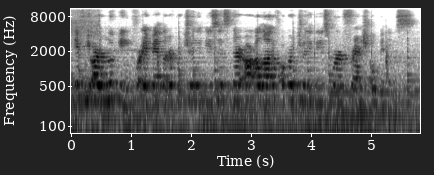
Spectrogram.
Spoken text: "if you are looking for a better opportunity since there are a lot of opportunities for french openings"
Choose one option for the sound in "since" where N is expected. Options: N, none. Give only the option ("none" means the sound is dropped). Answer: none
